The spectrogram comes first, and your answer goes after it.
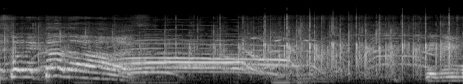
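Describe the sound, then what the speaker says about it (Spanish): Applause and cheering from an anniversary dance-show audience, mixed with whoops and sliding vocal tones over a crowd, loud and busy throughout. "Un aplauso que se oiga para las musas desconectadas"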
